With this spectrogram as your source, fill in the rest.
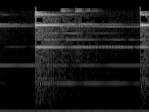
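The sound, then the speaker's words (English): A ritual hand bell rings with a bright, sustained shimmering tone, struck or shaken twice about a second and a half apart, each time reviving the lingering metallic ring; no one speaks. “Pass them on so other people can try the bell in Georgia.”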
